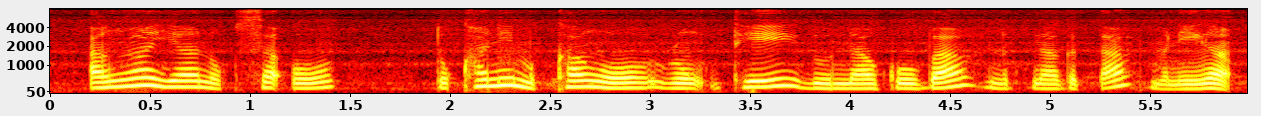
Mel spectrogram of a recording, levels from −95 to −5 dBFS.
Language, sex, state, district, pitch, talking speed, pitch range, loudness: Garo, female, Meghalaya, West Garo Hills, 180 Hz, 100 wpm, 170-220 Hz, -16 LUFS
